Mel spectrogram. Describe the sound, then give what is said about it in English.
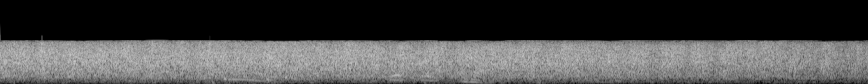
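A large crowd at a church service applauds two people for their work on a play, in a dense, steady roar of clapping that holds loud and even for the whole stretch, with a few faint voices calling out underneath. “can we give them a round of applause for all they do?”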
